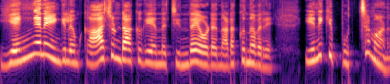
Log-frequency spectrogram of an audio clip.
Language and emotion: Malayalam, disgusted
